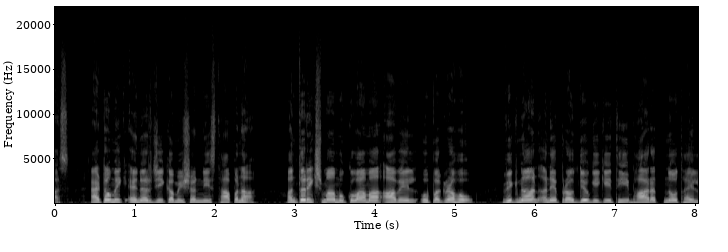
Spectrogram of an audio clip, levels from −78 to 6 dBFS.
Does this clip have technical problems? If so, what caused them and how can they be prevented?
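No, nothing technical stands out in this speech clip, so there's nothing to track down or guard against here.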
